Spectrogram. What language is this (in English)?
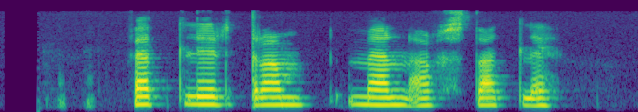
Icelandic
